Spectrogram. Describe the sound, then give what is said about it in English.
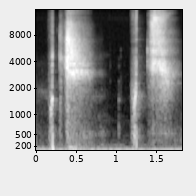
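A voice imitates a whip crack twice, each time a sharp click followed by a breathy hissing burst, fairly loud over a low steady hum. “Wasn't that good? I thought you'd be better at it.”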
